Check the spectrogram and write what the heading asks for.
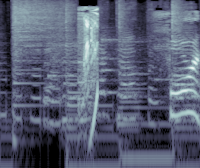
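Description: Light children's background music with a steady bass line. About a second in comes one quick, steeply rising whistle-like cartoon sound effect, and a voice begins near the end.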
